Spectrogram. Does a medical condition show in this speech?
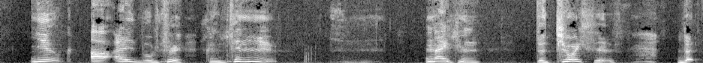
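Yes: cerebral palsy and multiple sclerosis; cerebral palsy lifelong, multiple sclerosis diagnosed later, increasingly less able to do things.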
